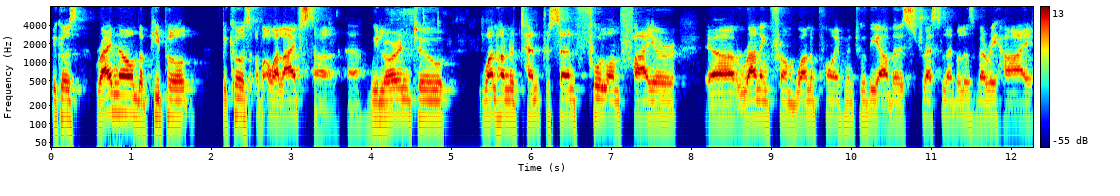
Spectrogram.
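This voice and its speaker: A man speaks at medium pitch and a fairly slow pace. His intonation stays flat and monotone. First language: German. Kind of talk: casual interview. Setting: video call. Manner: halting.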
